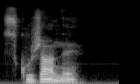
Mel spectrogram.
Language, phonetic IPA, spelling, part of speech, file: Polish, [skuˈʒãnɨ], skórzany, adjective, Pl-skórzany.ogg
